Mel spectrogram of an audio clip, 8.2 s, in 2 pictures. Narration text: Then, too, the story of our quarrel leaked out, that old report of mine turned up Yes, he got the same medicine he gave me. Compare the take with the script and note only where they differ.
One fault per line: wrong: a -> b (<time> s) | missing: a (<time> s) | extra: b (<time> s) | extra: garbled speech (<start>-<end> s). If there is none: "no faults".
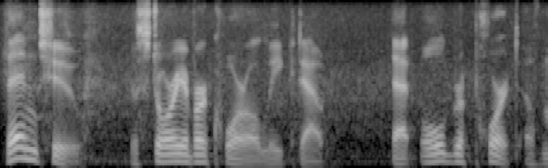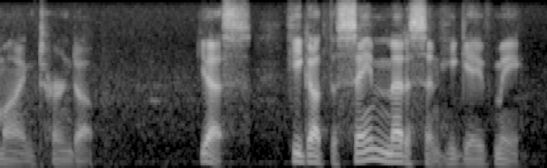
no faults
